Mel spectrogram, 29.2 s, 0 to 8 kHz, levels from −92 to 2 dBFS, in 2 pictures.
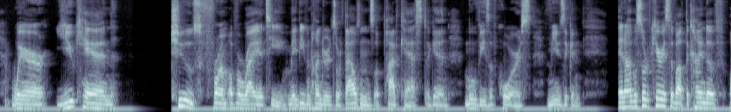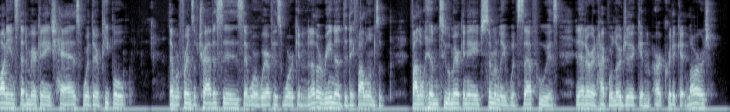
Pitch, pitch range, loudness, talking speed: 105 Hz, 100-120 Hz, -15 LUFS, 155 wpm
